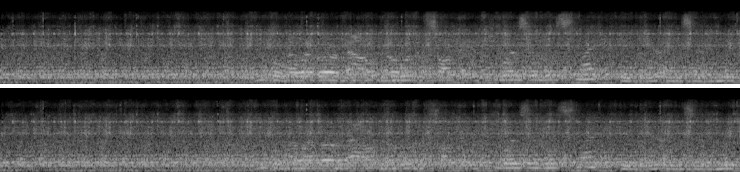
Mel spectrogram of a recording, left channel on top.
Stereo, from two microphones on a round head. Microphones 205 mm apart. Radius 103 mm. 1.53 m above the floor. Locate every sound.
2.5 s a man speaking: 70° left (ahead or behind), 3.5 m
4.9 s a woman speaking: 50° left (ahead or behind), 4 m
